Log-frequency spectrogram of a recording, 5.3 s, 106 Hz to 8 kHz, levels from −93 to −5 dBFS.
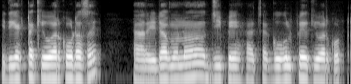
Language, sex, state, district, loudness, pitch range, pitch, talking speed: Bengali, male, Tripura, West Tripura, -15 LUFS, 130-145 Hz, 140 Hz, 205 wpm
